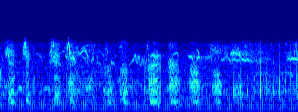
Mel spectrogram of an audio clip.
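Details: At a white stork nest, the father feeds his three remaining chicks: rasping, squealing calls rise and fall, ending in a fast, even series of clicking pulses over a constant low hum.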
